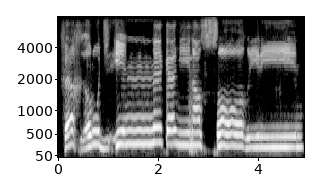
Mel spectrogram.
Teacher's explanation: Ra-nya di sini dibaca tebal. Kenapa ra dibaca tebal? Karena ra berharkat dhammah.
